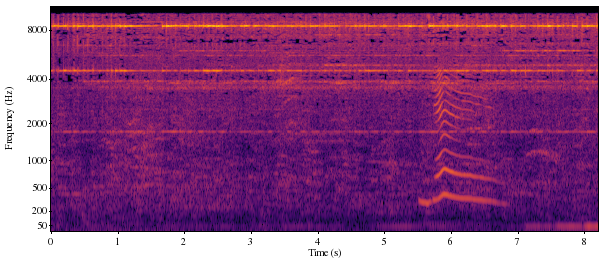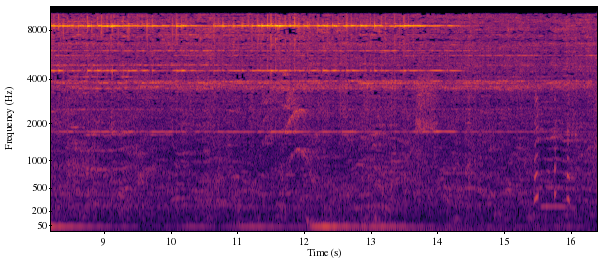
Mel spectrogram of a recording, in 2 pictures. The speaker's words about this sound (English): So for now, we get to ring our bells. Let's ring these bells.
